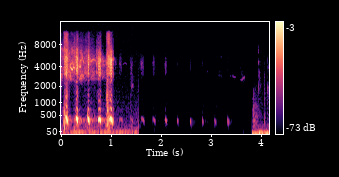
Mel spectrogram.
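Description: Someone chewing chocolate chip cookies: about five loud, crisp crunches in quick rhythm, then a trail of faint, soft clicking chews that taper off into quiet. No one speaks.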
